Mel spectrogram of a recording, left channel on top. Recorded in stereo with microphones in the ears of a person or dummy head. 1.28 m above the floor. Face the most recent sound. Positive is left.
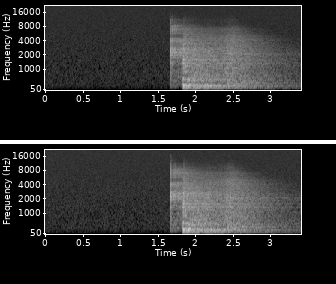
turn(degrees=-10)  # may be behind; listen again after turning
